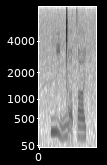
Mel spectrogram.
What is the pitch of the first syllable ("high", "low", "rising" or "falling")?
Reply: falling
